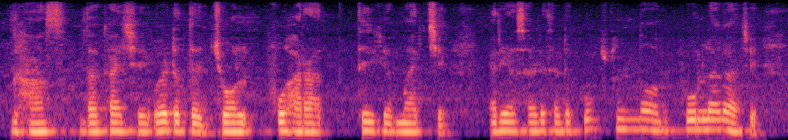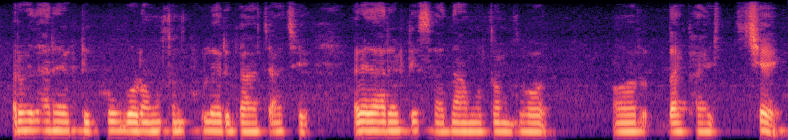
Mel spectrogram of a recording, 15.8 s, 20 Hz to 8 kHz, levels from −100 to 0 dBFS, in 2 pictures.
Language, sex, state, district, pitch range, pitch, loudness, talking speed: Bengali, male, West Bengal, Jhargram, 140-150 Hz, 145 Hz, -19 LUFS, 145 wpm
